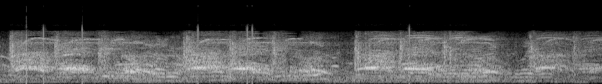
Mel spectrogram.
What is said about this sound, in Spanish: En la concentración se escucharon gritos de rabia por la muerte de Amparo, que es considerada como un auténtico asesinato de la administración, y gritos de protesta y para evidenciar que la lucha ciudadana continúa contra los continuos abusos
